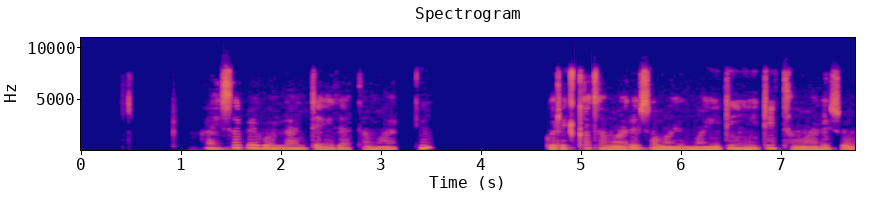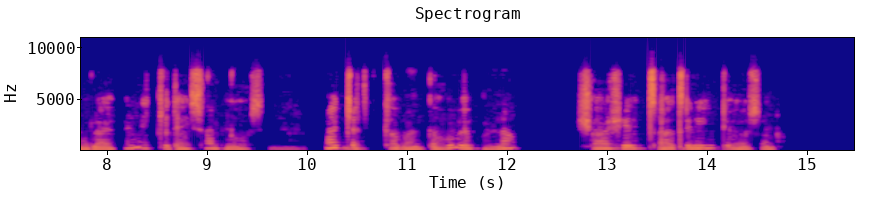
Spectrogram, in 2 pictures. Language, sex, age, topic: Gamo, female, 25-35, government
